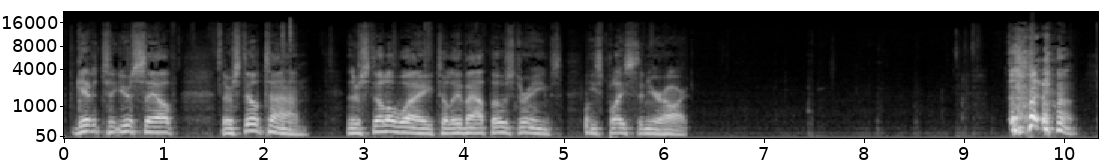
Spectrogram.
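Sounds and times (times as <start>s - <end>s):
speech: 0.1s - 6.3s, 9.4s - 10.2s
rough throat clearing: 9.4s - 10.2s
person coughing: 9.4s - 10.3s.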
